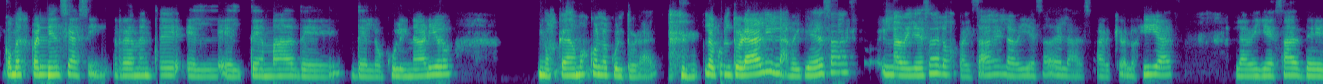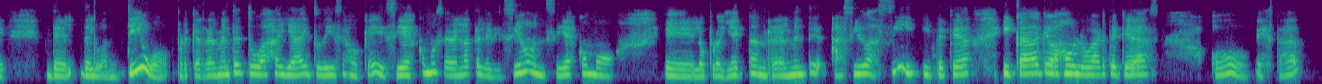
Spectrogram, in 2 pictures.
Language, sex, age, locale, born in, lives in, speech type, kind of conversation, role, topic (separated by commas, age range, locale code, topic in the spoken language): Spanish, female, 25-29, es-EC, Ecuador, United States, conversation, podcast, guest, ¿Cuál es tu recuerdo de viaje favorito?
